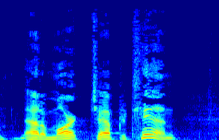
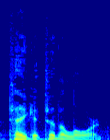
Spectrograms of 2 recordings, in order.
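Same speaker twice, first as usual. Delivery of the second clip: much lower and softer, trailing away; fading soft repeat; 8 semitones lower, 10 dB quieter than usual. Retold or imitated. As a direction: let the last repeat die off to a hush. Repeating the elders' prayer saying.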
